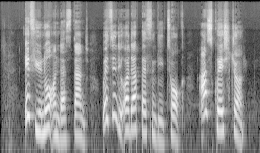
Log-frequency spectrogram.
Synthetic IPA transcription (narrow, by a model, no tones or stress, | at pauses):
ifjunoʔɔ̃ndastãnd | wetĩndiʔɔdapɛsĩndetʰɔk | ʔaskwɛst͡ʃɔ̃n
